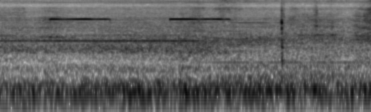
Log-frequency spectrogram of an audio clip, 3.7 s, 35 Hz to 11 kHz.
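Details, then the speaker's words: Toyota RAV4 cabin blower motor just replaced, key on: steady, even low rush of air from the fan with no rattles, squeals or speed wavering; new blower running normally. "put the key on and see if the fan comes on oh listen to that it's already blowing blowing"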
